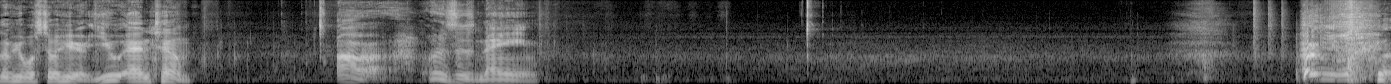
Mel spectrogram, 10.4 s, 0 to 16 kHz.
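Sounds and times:
speech: 0.0 - 1.6, 2.5 - 4.2, 9.8 - 10.4
single breathy sneeze: 9.0 - 10.4.

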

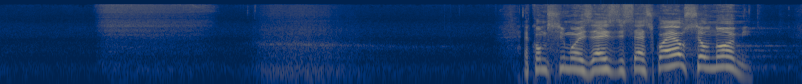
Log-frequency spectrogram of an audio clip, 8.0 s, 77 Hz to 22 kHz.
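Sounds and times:
person breathing in and out: 1.0 - 5.2
speech: 5.2 - 7.6.

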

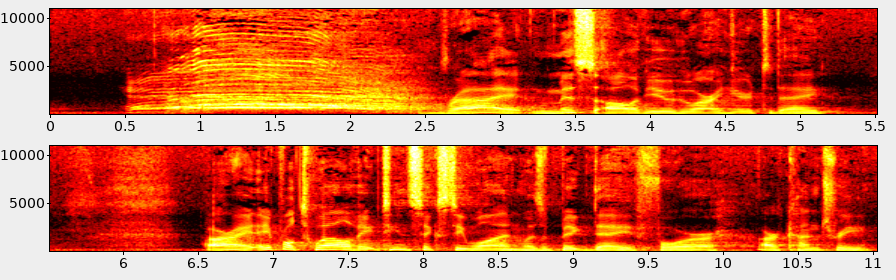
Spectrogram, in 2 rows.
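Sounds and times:
large group of people shouting hello together: 0.5 - 2.6
speech: 2.6 - 5.3, 6.6 - 11.0.

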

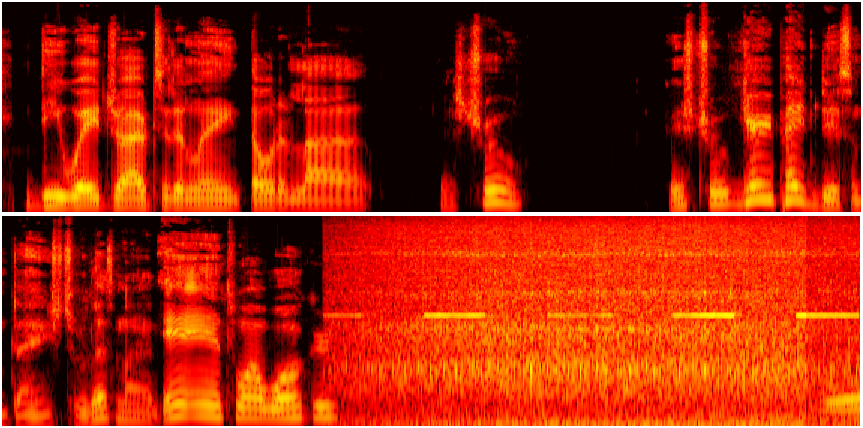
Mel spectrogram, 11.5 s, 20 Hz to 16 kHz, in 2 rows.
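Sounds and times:
speech: 0.1 - 3.5, 4.4 - 8.2, 11.2 - 11.4
bus reversal alarm beeping outside: 7.9 - 11.4
low bus engine rumble: 7.9 - 11.4.

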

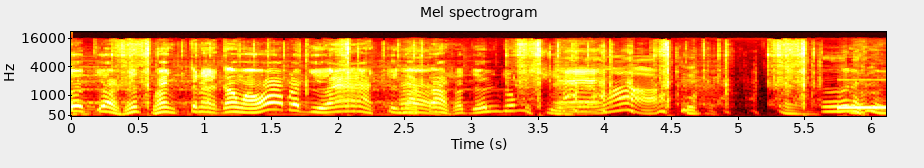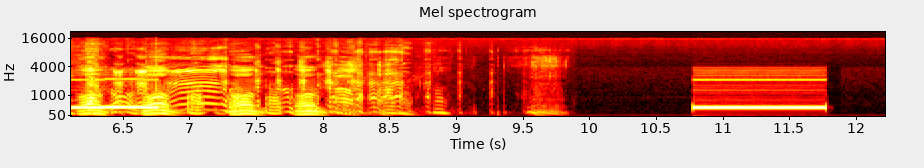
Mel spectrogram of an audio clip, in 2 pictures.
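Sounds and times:
laughter: 0.0 - 9.8
speech: 0.0 - 9.9
telephone line tone while placing a call: 5.6 - 6.8, 10.8 - 11.8.

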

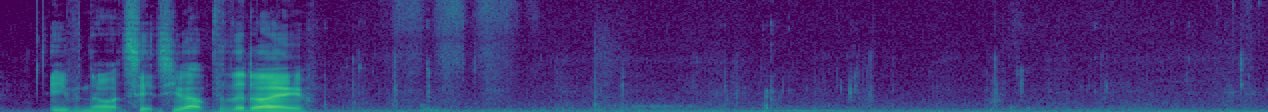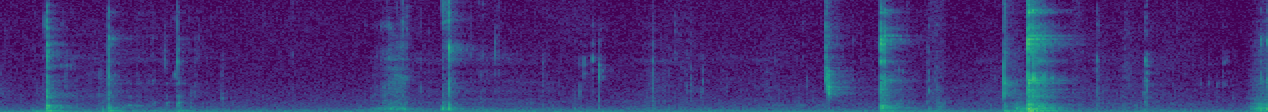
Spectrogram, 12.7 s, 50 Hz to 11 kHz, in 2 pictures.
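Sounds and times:
speech: 0.2 - 2.2
crunchy chewing of breakfast: 1.5 - 11.2.

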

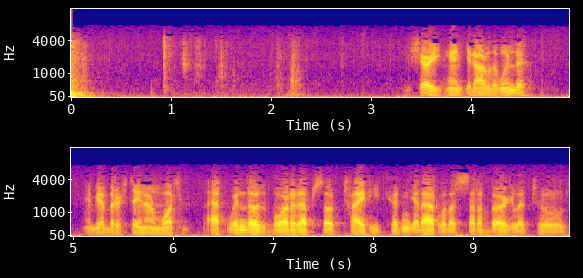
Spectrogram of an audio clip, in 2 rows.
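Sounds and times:
room door thudding shut: 0.0 - 0.4
faint hiss: 0.0 - 9.9
speech: 3.5 - 9.9.

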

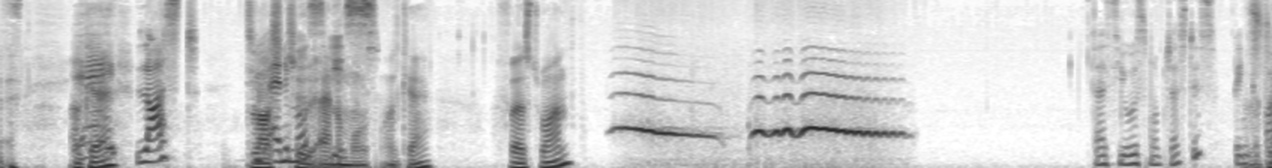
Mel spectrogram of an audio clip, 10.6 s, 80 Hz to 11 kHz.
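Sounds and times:
speech: 0.6 - 4.8, 9.1 - 10.5
owl hooting: 5.1 - 7.6.

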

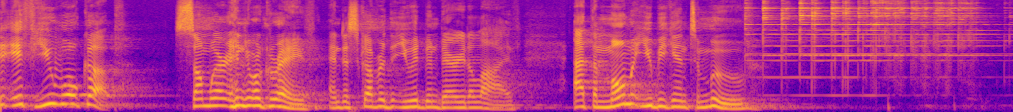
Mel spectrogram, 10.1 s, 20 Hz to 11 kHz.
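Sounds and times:
speech: 0.0 - 1.2, 1.8 - 7.7
small bell on a string ringing rapidly at a grave: 7.4 - 10.1.

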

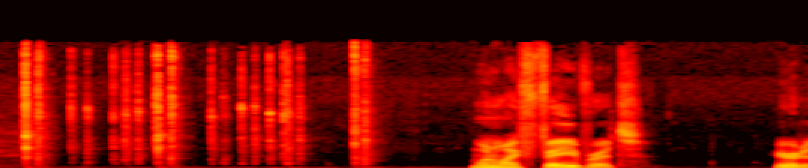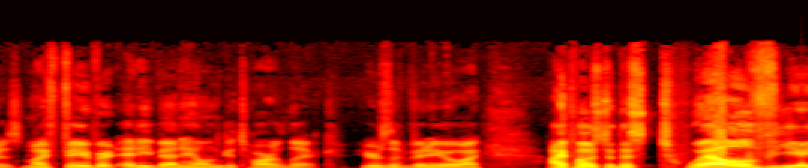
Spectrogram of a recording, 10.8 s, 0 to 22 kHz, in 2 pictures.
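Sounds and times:
computer keyboard typing: 0.2 - 2.6
speech: 3.2 - 4.4, 5.2 - 10.7.

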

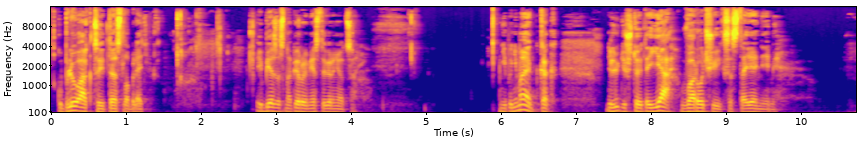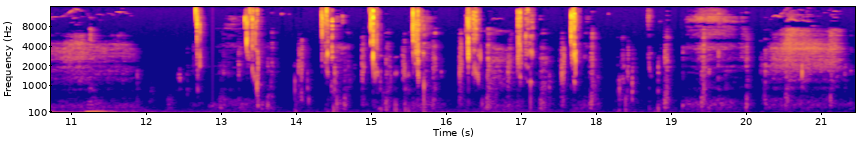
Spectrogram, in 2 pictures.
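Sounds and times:
speech: 0.1 - 1.5, 2.7 - 4.5, 6.0 - 9.8
person chewing a tangerine: 1.2 - 3.2, 4.2 - 5.1, 10.8 - 21.4.

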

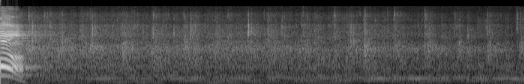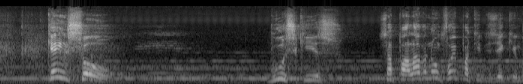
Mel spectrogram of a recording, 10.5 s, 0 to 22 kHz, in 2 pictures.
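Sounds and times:
audience clapping: 0.0 - 6.1
low sustained musical drone: 0.0 - 10.4
speech: 5.7 - 6.4, 8.0 - 10.4.

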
